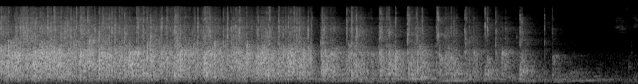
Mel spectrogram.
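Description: An audience applauding, loud at first and gradually fading away, dying out shortly before the end.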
